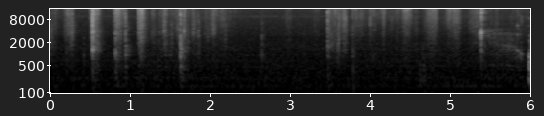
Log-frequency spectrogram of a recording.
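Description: A deck of tarot cards handled and shuffled by hand: faint, scattered flicks and clicks of card against card, with a pause of about a second and a half in the middle and softer rustling after it.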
